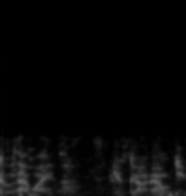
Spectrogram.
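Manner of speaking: quiet, soft, hushed whisper under the breath. Coaxing the little ones into place, the speaker is whispering. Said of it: "I don't know why I'm whispering".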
